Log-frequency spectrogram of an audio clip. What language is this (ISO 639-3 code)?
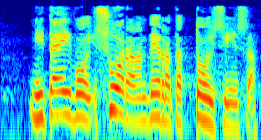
fin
